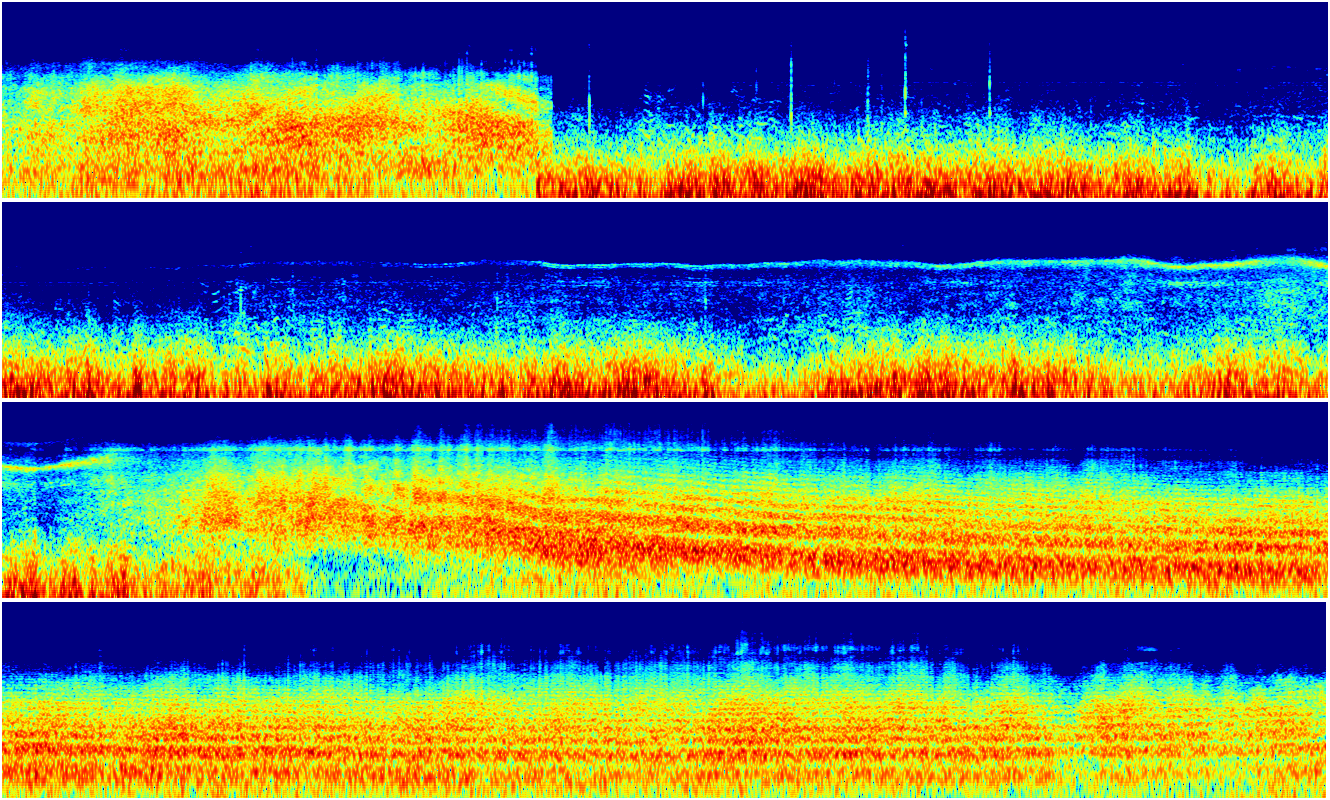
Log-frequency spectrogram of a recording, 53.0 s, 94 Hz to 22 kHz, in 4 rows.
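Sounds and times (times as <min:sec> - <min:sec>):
jet whoosh: 0:00.0 - 0:05.5, 0:25.9 - 0:32.9
jet engines roaring: 0:00.0 - 0:05.6, 0:15.3 - 0:53.0.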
